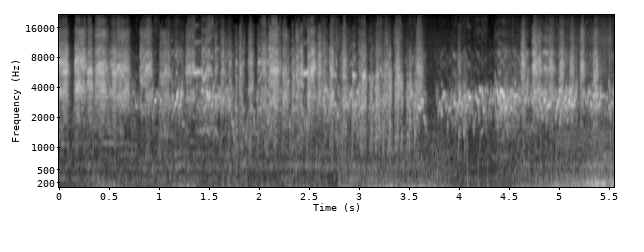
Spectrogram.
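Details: Budgerigar aviary colony, loud continuous high chatter of many birds, scratchy chirps and warbles overlapping, with a short lull midway.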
